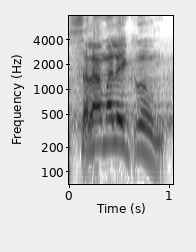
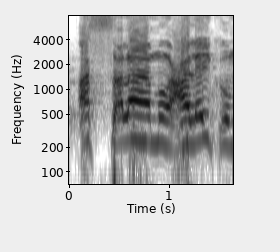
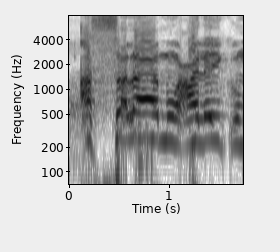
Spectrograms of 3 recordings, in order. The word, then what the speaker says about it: আসসালামু আলাইকুম: সালাম, আসসালামু আলাইকুম, সালাম আলাইকুম, এগুলি কোনো সালামই না। সালামের উচ্চারণ সহিভাবে এইভাবে সালামের সালাম দিতে হয়, আসসালামু আলাইকুম রাহমাতুল্লাহ, বলেন তো আসসালামু আলাইকুম রাহমাতুল্লাহ। সালামের শুরু হামজা, এটাকে স্পষ্টভাবে আদায় করতে হবে।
